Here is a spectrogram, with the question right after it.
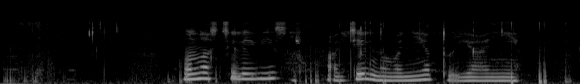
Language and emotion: Russian, sad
